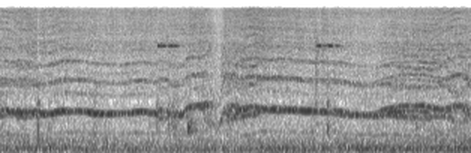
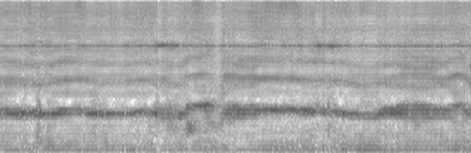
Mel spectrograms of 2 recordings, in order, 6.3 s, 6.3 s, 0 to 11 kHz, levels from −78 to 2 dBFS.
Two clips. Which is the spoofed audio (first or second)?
second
